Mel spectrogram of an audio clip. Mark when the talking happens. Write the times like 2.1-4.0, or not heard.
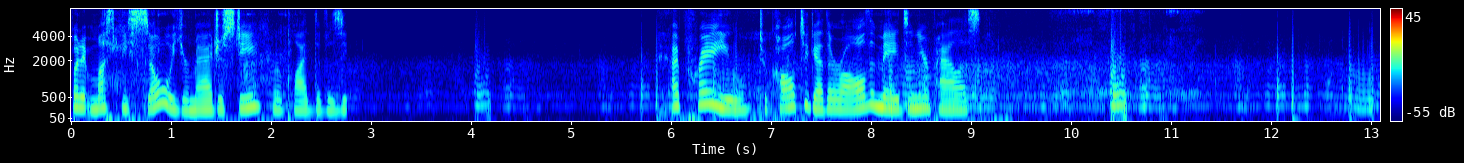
0.0-2.8, 6.0-9.3.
